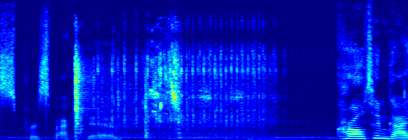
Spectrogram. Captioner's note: reel whirring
